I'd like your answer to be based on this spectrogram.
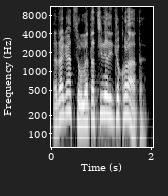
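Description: Guy doing a fussy vain official in a storybook, high excitable shouty lines, dry close sound. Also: a little slow, no echo. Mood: cheerful. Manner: raised, exclaiming, higher than the narration.

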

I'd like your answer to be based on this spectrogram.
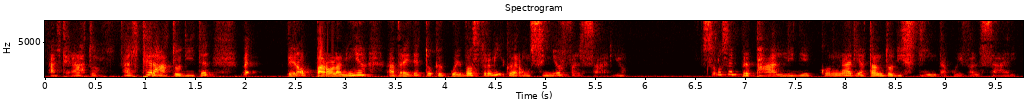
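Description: Figure: fawning, chatty male prison food-seller, read by a woman. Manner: obsequious and gossipy, with loud, emphatic lines. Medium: audiobook. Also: on the high side, expressive, fairly quick, slight background noise.

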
